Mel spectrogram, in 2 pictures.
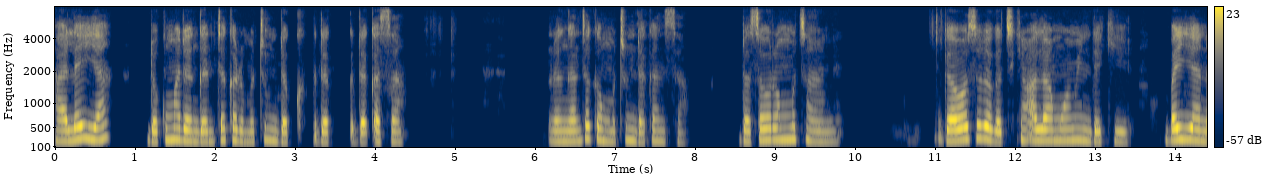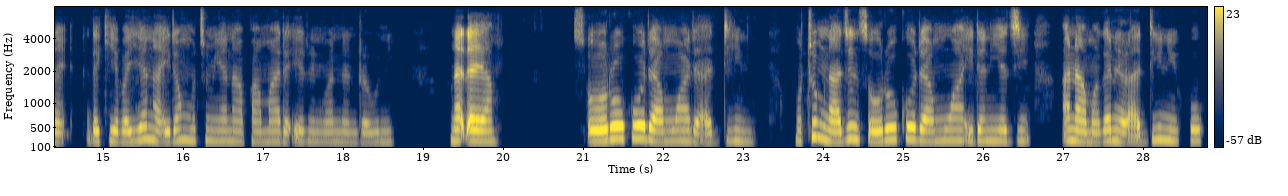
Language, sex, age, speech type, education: Hausa, female, 30-45, spontaneous, tertiary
